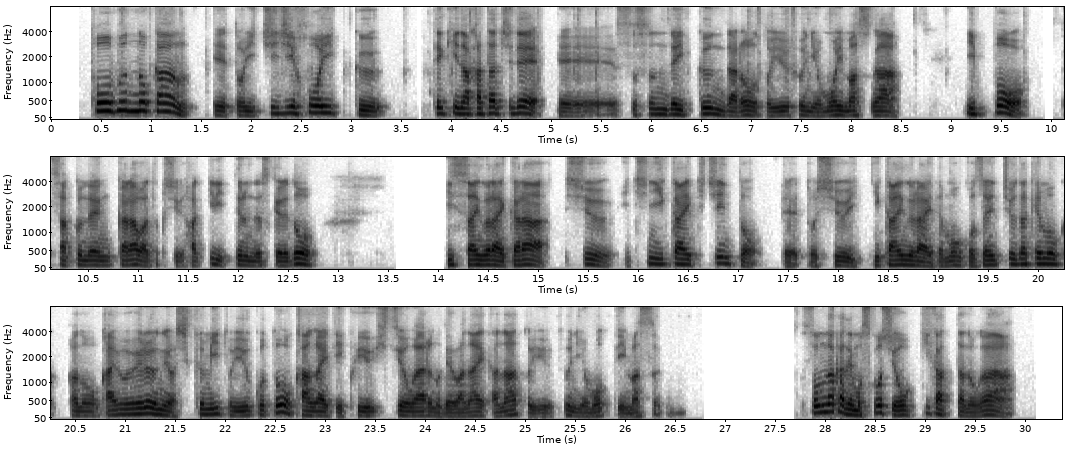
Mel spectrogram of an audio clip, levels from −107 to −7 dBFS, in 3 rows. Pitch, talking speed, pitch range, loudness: 125 Hz, 290 characters per minute, 110-150 Hz, -16 LUFS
